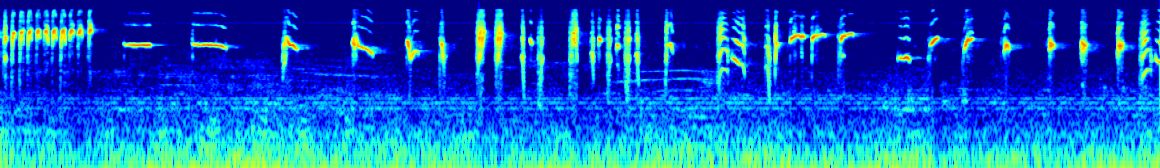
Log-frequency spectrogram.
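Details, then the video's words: Little spiderhunter singing in the morning, its song filled with learned kinin phrases. A fast high trill opens, followed by thin whistled notes and sharp, spaced chirps. A faint low rumble sits beneath. "Terapi Sogok Ontong isian kinin Pancing Gacor Pagi Hari"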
